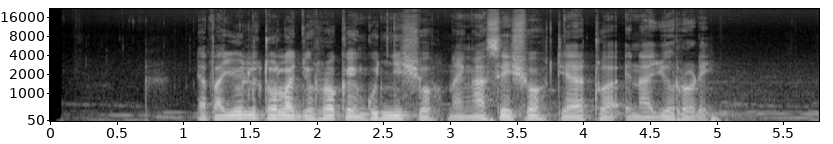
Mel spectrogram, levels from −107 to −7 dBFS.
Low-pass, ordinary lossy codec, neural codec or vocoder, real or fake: none; none; none; real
